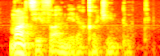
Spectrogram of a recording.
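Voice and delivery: ordinary delivery, nothing marked

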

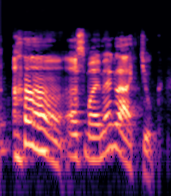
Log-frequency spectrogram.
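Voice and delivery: high, loud amused retort; laughing. A narrator's reading. Marci answers the fairy girl's doubt, laughing. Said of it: "nevetett Marci".

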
